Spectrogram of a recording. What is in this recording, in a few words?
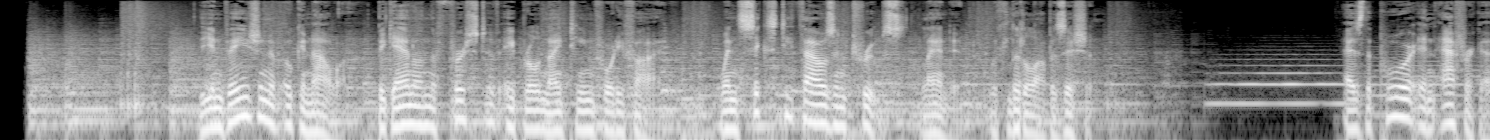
narration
